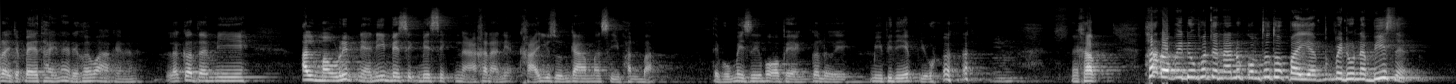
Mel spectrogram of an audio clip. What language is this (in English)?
Thai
